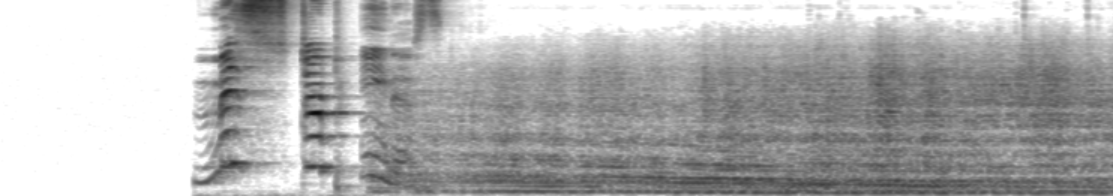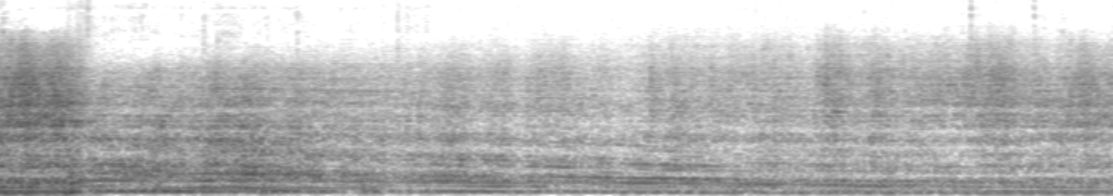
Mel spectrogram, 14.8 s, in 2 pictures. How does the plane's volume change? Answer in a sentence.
The loudness of the plane goes down.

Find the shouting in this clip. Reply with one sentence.
You can hear the shouting from 1.3 to 2.8 s.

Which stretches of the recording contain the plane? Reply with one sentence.
The plane can be heard from 2.4 to 14.8 s.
